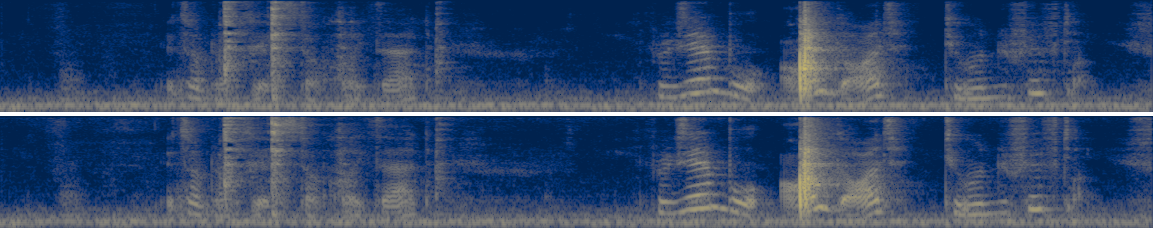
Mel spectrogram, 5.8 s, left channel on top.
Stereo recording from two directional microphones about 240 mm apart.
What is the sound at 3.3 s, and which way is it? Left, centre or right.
A woman's voice, right.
